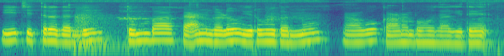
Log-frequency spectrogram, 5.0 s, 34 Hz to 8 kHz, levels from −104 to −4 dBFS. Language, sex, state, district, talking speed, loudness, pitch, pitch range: Kannada, male, Karnataka, Bangalore, 95 wpm, -16 LUFS, 145 Hz, 135-155 Hz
